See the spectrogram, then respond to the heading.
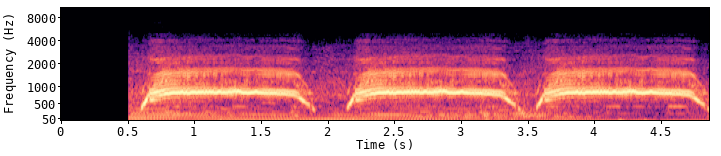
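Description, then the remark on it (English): A voice imitates a train whistle with three loud, sustained, wavering hoots in a row, each rising, holding and dropping off, with only brief gaps between them and no other talk. “You sound like a, a big choo-choo train”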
